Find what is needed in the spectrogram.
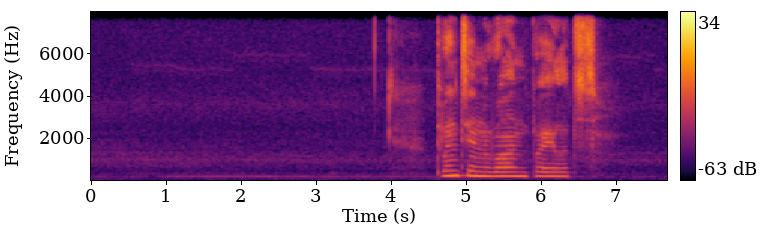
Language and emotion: Russian, sad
